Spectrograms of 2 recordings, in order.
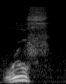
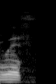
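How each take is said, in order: First: "Roof" said high with a clear long oo; over-correct "Roof" with a drawn oo, pitched up; corrected pronunciation. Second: Said in the usual way. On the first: Shown as a demonstration. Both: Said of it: "I say roof weird".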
